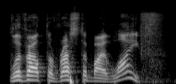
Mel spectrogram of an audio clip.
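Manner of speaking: usual speaking voice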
